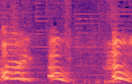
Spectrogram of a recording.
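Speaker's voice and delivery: very high-pitched, sing-song pet-talk cooing.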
